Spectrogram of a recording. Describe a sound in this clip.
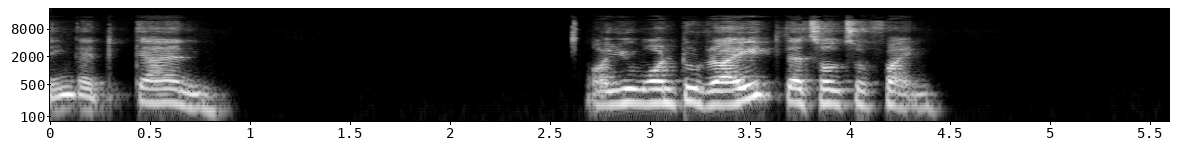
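A woman speaks through an online call.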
